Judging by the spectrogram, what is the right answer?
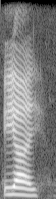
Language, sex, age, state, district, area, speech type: Santali, female, 18-30, Jharkhand, Seraikela Kharsawan, rural, read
